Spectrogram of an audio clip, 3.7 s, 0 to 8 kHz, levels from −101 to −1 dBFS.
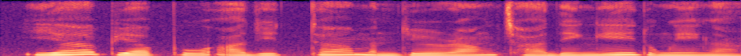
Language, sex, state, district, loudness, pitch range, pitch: Garo, female, Meghalaya, West Garo Hills, -16 LUFS, 185-230 Hz, 195 Hz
